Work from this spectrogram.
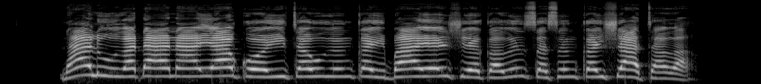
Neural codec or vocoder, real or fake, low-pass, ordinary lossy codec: none; real; none; none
